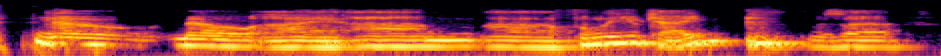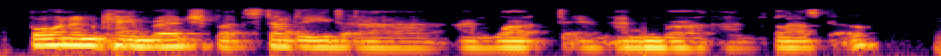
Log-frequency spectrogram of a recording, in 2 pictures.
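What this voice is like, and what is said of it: British accent. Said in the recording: “listening to your accent, you're not Chinese ... that's my UK accent”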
